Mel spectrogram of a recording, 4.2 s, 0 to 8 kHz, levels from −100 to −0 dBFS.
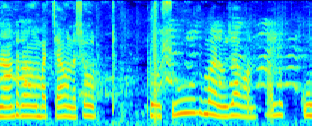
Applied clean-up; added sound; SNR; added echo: none; none; none; none.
